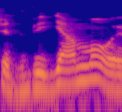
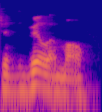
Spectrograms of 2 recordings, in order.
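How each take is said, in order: First: The name is said with a Spanish pronunciation. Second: The name is said with a Swedish pronunciation. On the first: The player is assumed to be Spanish. "if he's Spanish" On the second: The player is assumed to be Swedish. "If he's uh, Swedish"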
